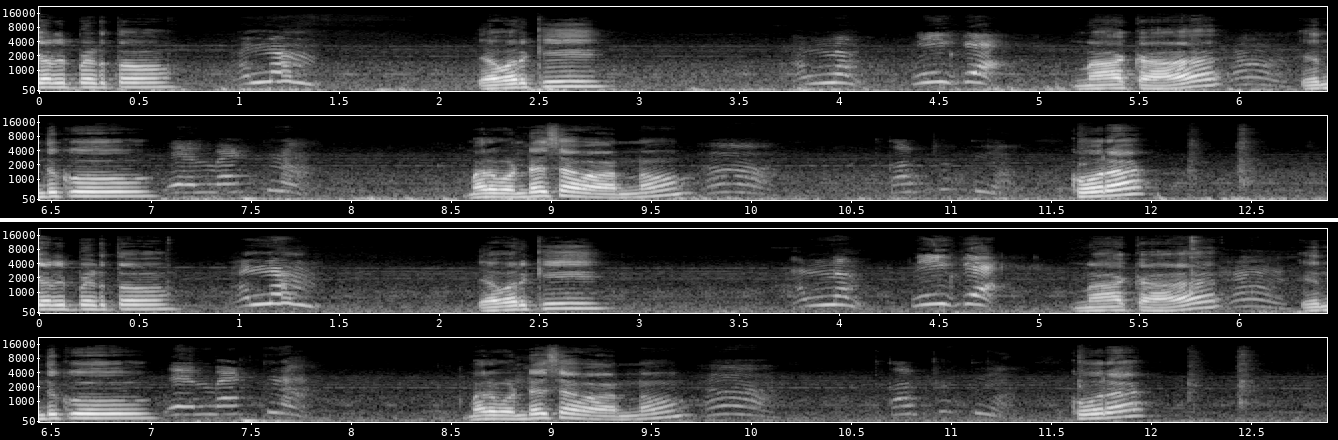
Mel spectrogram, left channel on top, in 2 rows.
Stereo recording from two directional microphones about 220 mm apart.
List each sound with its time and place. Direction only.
0.0 s speech: centre (ahead or behind)
0.9 s a sound: 20° right (ahead or behind)
2.1 s speech: centre (ahead or behind)
3.9 s a sound: 20° right (ahead or behind)
5.2 s a man's voice: 5° left (ahead or behind)
7.1 s music: 25° right (ahead or behind)
8.5 s a man's voice: 5° left (ahead or behind)
11.6 s a man's voice: 15° left (ahead or behind)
